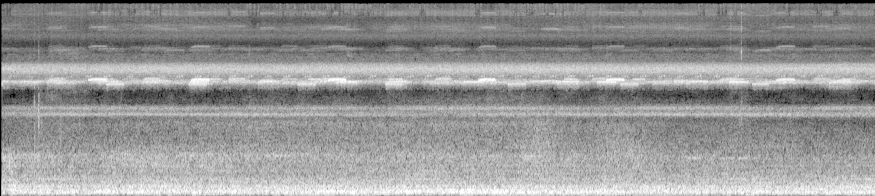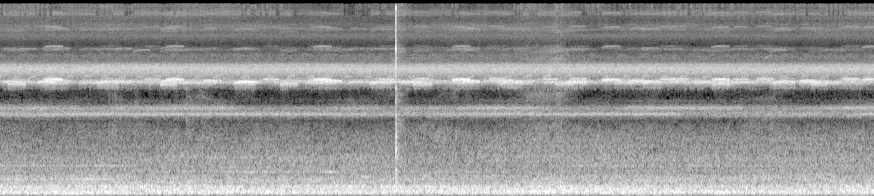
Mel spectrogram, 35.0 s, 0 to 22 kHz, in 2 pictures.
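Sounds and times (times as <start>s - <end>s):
sharp click: 25.4s - 25.6s.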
